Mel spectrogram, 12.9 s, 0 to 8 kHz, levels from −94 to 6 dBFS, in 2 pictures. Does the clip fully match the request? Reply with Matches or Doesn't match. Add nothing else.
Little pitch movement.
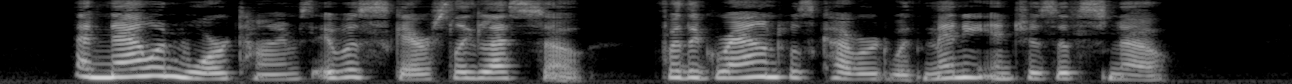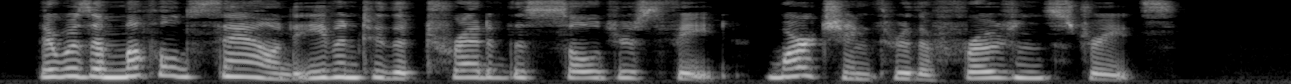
Doesn't match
